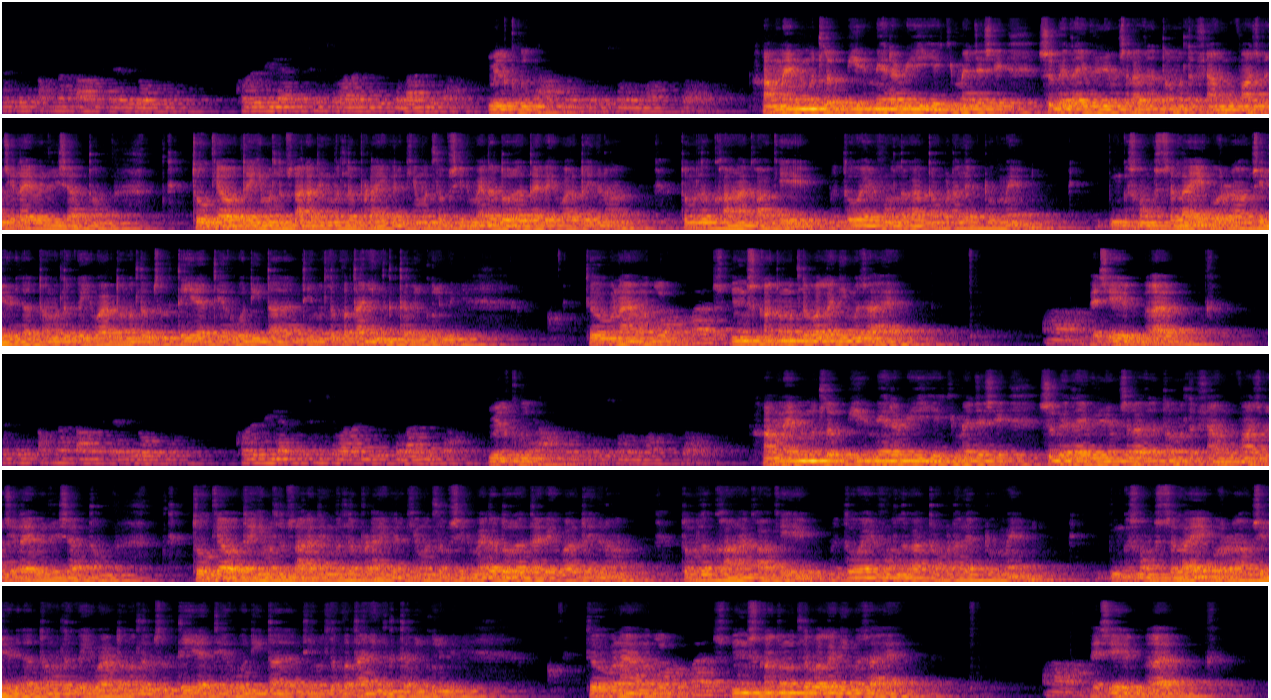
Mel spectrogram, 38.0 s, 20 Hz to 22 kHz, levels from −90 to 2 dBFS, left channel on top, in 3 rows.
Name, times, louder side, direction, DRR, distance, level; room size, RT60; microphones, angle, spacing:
voice 1, 0.0-1.8 2.3-4.6 4.9-7.0 7.6-8.4 15.1-15.4 20.5-21.0 31.5-33.2 35.7-36.2, equal, 20° right, -4 dB, 2.4 m, -37 dB
voice 2, 4.9-5.4 7.5-14.1 14.6-18.9 19.2-23.0 23.7-30.3 31.2-32.0 32.6-34.4 36.2-37.5, equal, 45° left, 0 dB, 1.2 m, -24 dB
sound 1, 23.7-30.2, equal, ahead, 0.7 m, -39 dB
9.2 x 6.3 x 2.2 m, 1.1 s
head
